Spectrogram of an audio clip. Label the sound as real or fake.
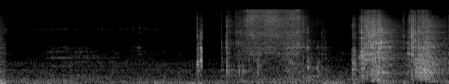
fake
